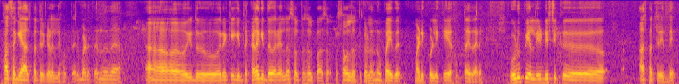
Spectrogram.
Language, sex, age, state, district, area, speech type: Kannada, male, 60+, Karnataka, Udupi, rural, spontaneous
